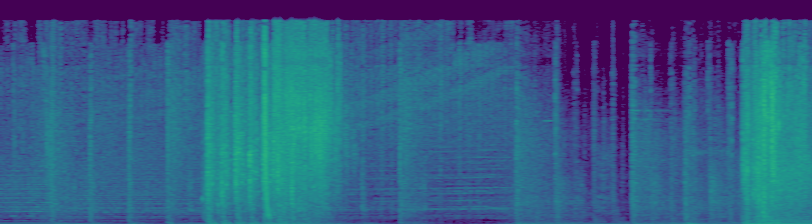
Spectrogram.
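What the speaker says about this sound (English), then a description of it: "He is shooting through the wall." Heavy gunfire in the video game DOOM: The Dark Ages, with dense bursts and volleys of shots over a constant rumbling game backdrop, rising in loudness near the end.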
